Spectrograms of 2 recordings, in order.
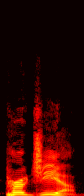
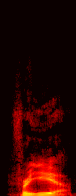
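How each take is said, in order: First: The word begins with a P sound. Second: The word begins with an F sound. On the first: The speaker calls it wrong. "I would normally say Pergia. But it is not Pergia" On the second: The speaker calls it right. "It's like an F here"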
